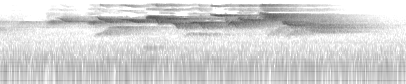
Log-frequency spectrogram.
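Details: White-collared seedeater in captivity singing the classic song: one sustained, loud phrase of dense, high, buzzy twittering notes that rise and fall, swelling in the middle and fading at the end.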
